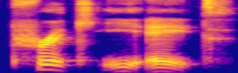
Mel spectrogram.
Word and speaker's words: PRC-8: commo device called a PRC-8 pronounced prick-E8 or E7 actually.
